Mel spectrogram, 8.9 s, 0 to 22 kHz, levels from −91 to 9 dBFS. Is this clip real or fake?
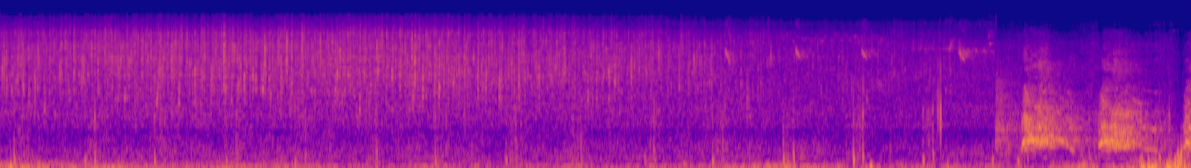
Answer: real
